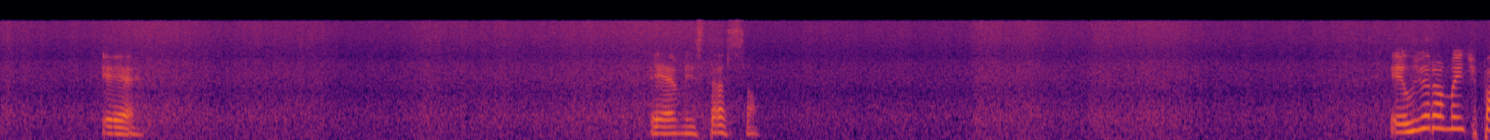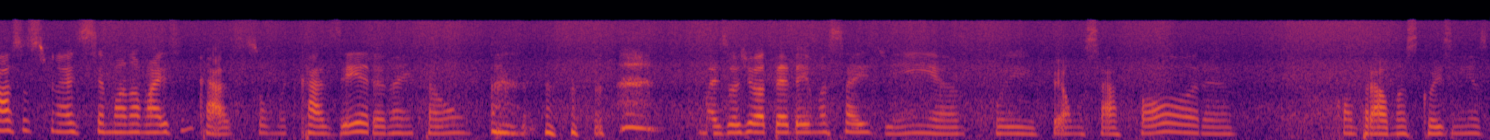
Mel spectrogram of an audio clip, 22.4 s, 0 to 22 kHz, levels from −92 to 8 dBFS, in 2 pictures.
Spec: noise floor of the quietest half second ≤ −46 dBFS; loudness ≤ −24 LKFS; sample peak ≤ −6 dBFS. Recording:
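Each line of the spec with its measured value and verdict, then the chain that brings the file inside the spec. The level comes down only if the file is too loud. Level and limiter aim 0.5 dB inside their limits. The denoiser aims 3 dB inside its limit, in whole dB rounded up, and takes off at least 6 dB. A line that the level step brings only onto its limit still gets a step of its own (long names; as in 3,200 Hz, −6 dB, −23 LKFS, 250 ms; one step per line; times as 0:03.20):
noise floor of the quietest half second −43 dBFS: out of spec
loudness −31.0 LKFS: in spec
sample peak −11.5 dBFS: in spec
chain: broadband denoise 6 dB, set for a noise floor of −43 dBFS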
